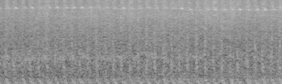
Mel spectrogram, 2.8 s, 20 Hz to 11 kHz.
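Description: Helicopter in a GTA 5 bunker resupply mission, its rotor chop steady and continuous throughout, with no talk over it.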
